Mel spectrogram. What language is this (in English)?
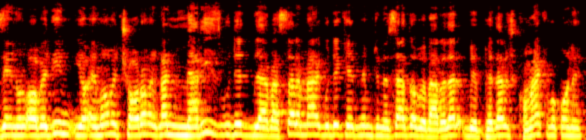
Persian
